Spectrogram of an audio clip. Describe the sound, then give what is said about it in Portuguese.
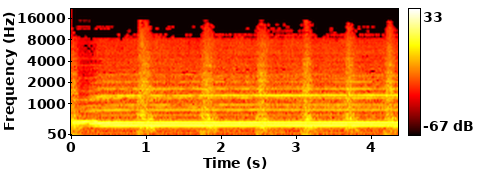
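A steam train whistle holds one steady, piercing tone throughout, with a regular series of hissing steam puffs pulsing beneath it at an even rhythm. “E apitou, vindo em sentido inverso, um outro trem iluminado.”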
